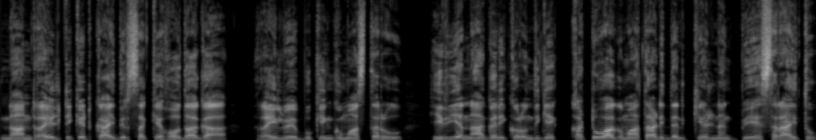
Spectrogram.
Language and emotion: Kannada, disgusted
